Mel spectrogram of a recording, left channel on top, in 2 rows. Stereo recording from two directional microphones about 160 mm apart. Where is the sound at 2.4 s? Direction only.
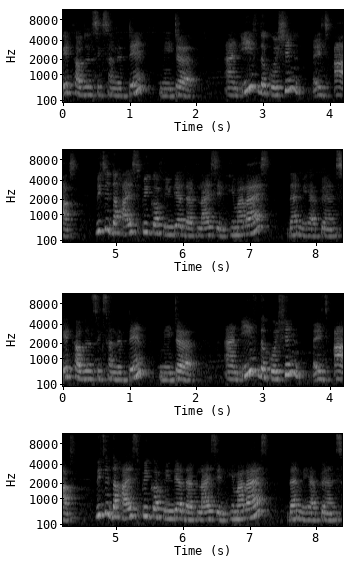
35° left (ahead or behind).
